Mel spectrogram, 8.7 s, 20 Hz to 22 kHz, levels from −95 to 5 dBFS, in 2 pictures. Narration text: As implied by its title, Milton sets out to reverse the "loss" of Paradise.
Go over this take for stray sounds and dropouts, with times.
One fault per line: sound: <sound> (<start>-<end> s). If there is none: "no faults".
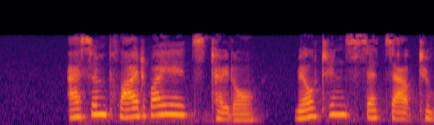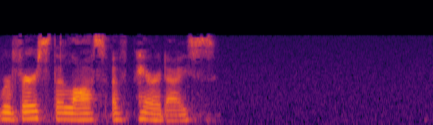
no faults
